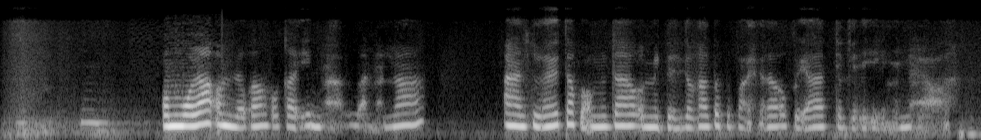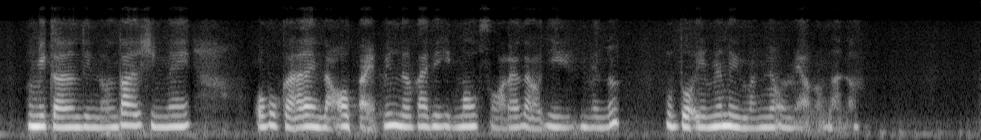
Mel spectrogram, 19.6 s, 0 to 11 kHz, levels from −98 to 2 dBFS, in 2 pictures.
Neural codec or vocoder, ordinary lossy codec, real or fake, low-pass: codec, 16 kHz, 0.5 kbps, FunCodec, trained on Chinese and English, 25 frames a second; Opus, 24 kbps; fake; 7.2 kHz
